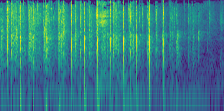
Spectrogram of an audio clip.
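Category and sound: crowd, audience applause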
